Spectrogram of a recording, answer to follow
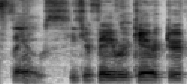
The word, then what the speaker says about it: Thanos: I'm gonna pick Like since we're talking about pronunciations, it's Thanos, not Thanos, Andre. It's Thanos.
